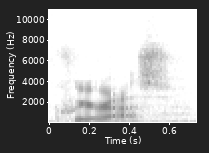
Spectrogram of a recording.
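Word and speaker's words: cuirass: I do find it a little bit funny that that's pronounced queer ass.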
